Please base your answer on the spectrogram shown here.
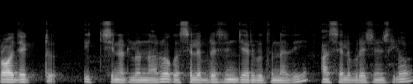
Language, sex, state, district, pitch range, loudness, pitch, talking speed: Telugu, male, Andhra Pradesh, Visakhapatnam, 100-110 Hz, -24 LUFS, 105 Hz, 85 wpm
